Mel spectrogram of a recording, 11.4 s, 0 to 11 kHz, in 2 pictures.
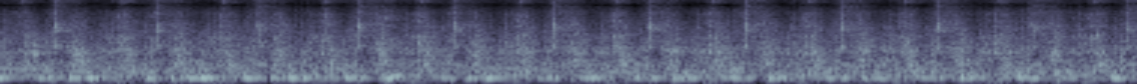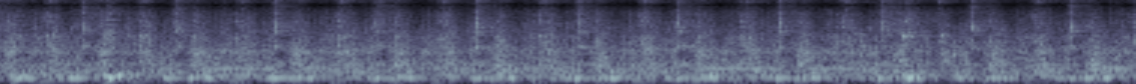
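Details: John Deere 1.5 hp hit-and-miss single-cylinder gas engine first run after repair, no water in hopper, barely warm: quick even popping-and-coasting beat, no knocks or bangs; normal hit-and-miss running.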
